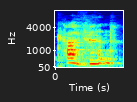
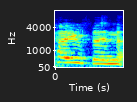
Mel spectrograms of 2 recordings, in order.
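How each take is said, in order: First: The word rhymes with 'oven'. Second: The word does not rhyme with 'oven'. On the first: The speaker calls it right. "Like oven?" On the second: The speaker calls it wrong. "I'm just gonna carry on pronouncing it Coven"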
